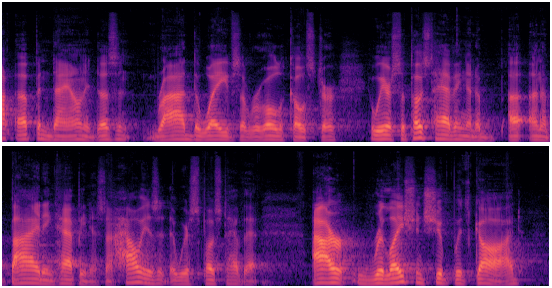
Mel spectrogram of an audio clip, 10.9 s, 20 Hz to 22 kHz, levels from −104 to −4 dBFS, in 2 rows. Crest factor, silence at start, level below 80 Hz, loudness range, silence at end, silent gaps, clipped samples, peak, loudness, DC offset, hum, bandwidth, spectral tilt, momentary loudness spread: 26 dB; 0 s; -78 dBFS; 4 LU; 0.25 s; none; under 0.1%; -12 dBFS; -38 LUFS; under 0.1%; none; 16 kHz; -5.5 dB/octave; 12 LU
